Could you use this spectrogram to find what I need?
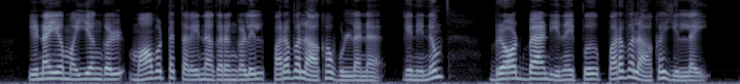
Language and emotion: Tamil, neutral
